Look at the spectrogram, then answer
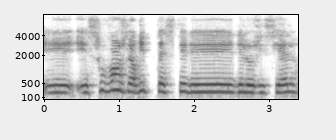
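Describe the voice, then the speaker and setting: A woman with a fairly high voice talks very slowly. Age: 50s. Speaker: digital mediator and festival organizer. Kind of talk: interview. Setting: video call. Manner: hesitant, many fillers.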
